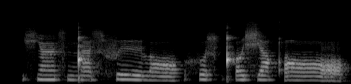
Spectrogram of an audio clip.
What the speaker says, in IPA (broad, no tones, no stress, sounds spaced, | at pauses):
ç æ̃ ɬ ŋ͡ǃ æ ɬ f ɪː l ɒ | x ʊ ɬ ǃʼ ʌ ɕ æ qʼ ɒː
